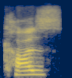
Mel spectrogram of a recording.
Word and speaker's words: cos: the cosine which is often abbreviated as cos which is basically the opposite of sine cosine but we just say cos and then the tangent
